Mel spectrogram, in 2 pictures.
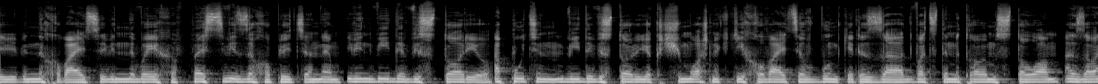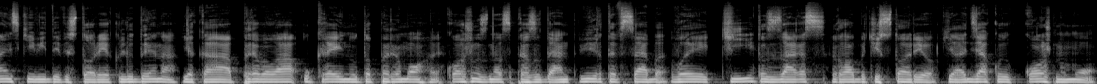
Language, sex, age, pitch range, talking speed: Ukrainian, male, 20-39, 115-125 Hz, 155 wpm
